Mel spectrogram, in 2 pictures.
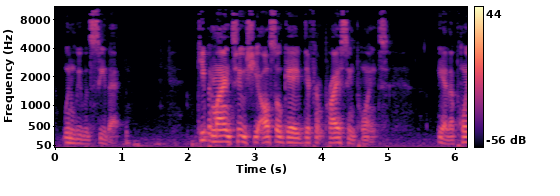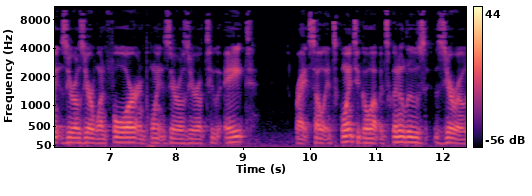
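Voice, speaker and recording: A man hosting an online talk, speaking conversationally with many fillers and frequent "right?" check-ins. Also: medium pitch. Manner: reads quoted prophecies aloud. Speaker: crypto channel host. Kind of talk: casual talk to camera.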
